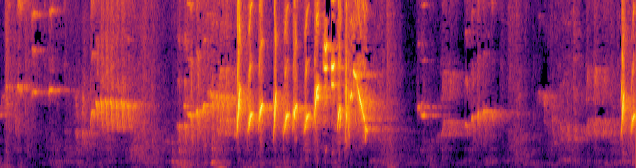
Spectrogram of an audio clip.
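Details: Captive goldfinch-canary cross in song: soft buzzy notes lead into a loud run of sharp, rising chirps around the middle, then quieter twitters and a final bright note.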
